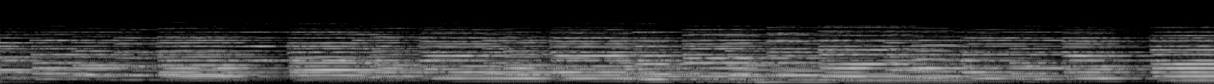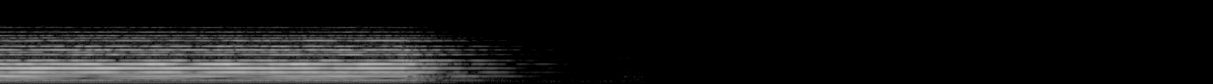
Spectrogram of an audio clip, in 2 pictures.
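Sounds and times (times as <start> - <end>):
organ pieces: 0.0 - 17.6.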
